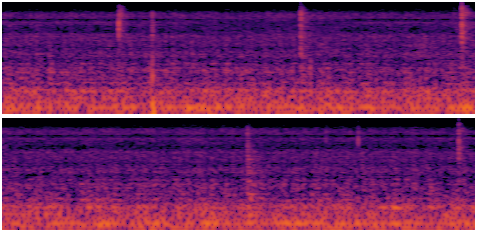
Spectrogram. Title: Bosch mini split intermittent crackling popping noise and blowing extra cold any ideas?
